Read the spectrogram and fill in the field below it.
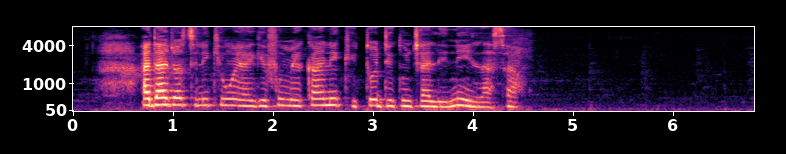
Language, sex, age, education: Yoruba, female, 15-29, tertiary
